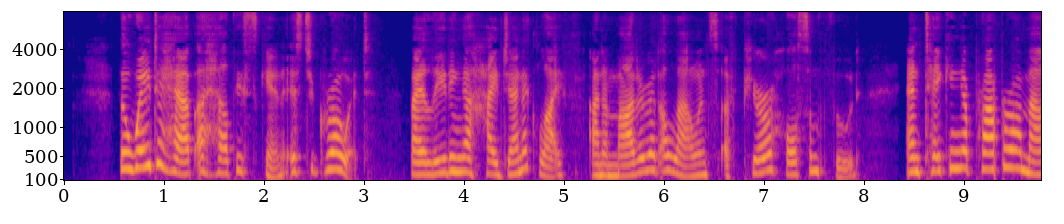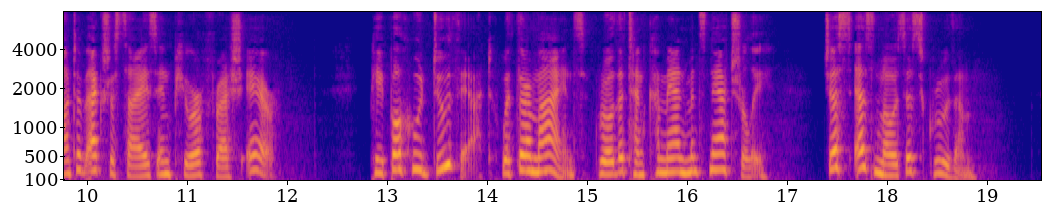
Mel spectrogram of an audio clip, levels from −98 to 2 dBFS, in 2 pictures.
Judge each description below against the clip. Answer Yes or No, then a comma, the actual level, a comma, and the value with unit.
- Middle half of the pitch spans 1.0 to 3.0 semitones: No, average, 5.1 semitones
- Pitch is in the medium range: No, high, 235 Hz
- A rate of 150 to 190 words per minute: Yes, average, 160 wpm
